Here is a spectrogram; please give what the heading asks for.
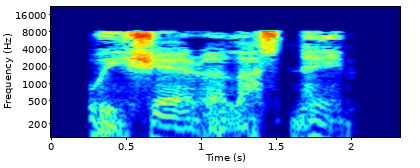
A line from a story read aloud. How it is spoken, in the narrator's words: Taryn said, his voice low, almost reverent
